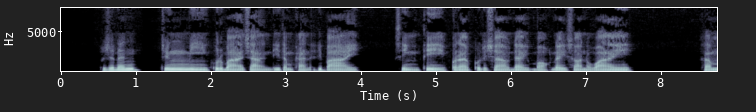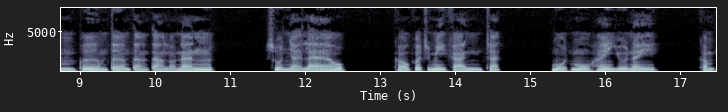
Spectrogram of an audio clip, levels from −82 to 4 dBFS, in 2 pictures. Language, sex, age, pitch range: Thai, male, 20-39, 65-80 Hz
